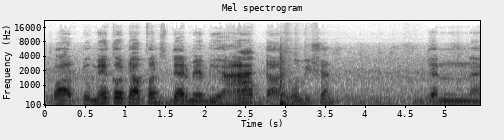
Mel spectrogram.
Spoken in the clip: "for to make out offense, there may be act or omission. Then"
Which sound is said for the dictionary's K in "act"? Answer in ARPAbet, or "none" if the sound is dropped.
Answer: none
